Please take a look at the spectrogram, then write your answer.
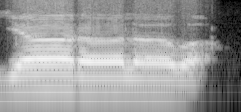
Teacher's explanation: य र ल व बहुत कम श्वास निकलती है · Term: अल्पप्राण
